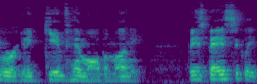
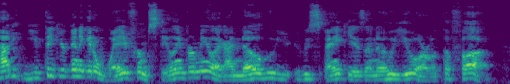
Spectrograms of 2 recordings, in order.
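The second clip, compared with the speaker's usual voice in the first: play-acted, bold, brave, confronting tone; 4 semitones higher than usual. Retelling confronting the kidnappers on the phone: imitating own brave confronting. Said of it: "a little brave or whatever".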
